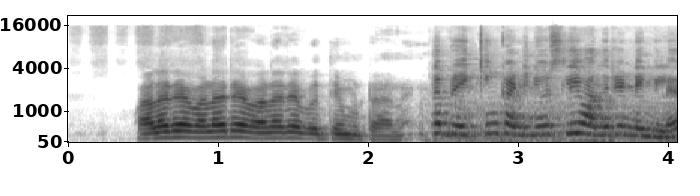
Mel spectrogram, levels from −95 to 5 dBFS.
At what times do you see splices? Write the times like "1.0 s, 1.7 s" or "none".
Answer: 2.4 s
